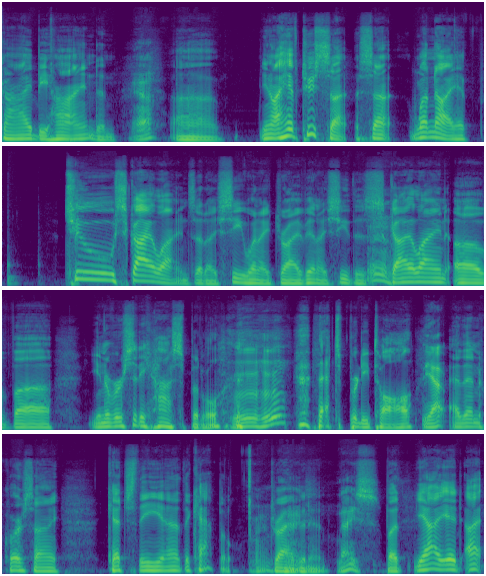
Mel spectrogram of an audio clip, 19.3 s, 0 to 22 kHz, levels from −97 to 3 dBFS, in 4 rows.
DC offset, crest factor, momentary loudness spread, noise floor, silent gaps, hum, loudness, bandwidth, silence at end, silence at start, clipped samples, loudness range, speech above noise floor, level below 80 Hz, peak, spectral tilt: under 0.1%; 22 dB; 10 LU; -64 dBFS; none; none; -24 LUFS; 15 kHz; 0.05 s; 0 s; under 0.1%; 2 LU; 41 dB; -44 dBFS; -2 dBFS; -4.5 dB/octave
